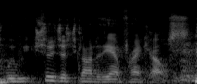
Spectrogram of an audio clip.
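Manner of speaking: low, hushed aside; muted deadpan remark to a friend. Retold or imitated. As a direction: lean in and say it softly, low. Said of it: "I lean over to my friends".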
